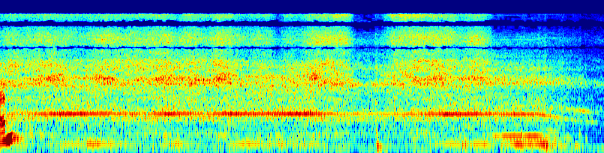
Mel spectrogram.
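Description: Battery-powered mini desk vacuum running with a steady high whine and hiss as it is moved over a desk to pick up eraser crumbs; near the end it is switched off and the whine falls in pitch as the motor spins down.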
